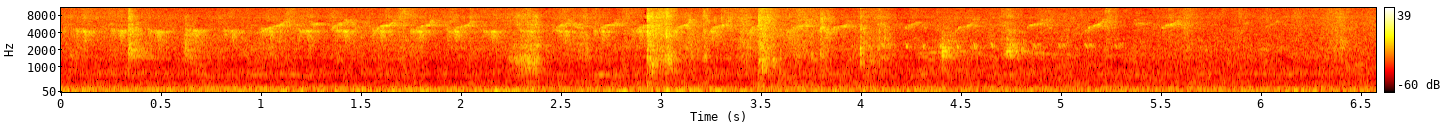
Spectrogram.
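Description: Small birds chirping, with many short high chirps repeating over a low steady rumble. A couple of sharp clicks come near the middle.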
